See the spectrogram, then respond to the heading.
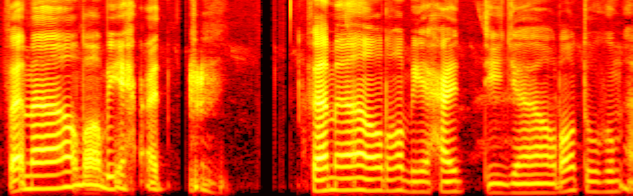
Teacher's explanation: Seakan-akan taknya ditasdid, padahal yang benar tulisannya kenyataannya seperti ini, tidak ditasdidkan tapi bacanya seakan-akan ditasdidkan. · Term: idgham mutamathilain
